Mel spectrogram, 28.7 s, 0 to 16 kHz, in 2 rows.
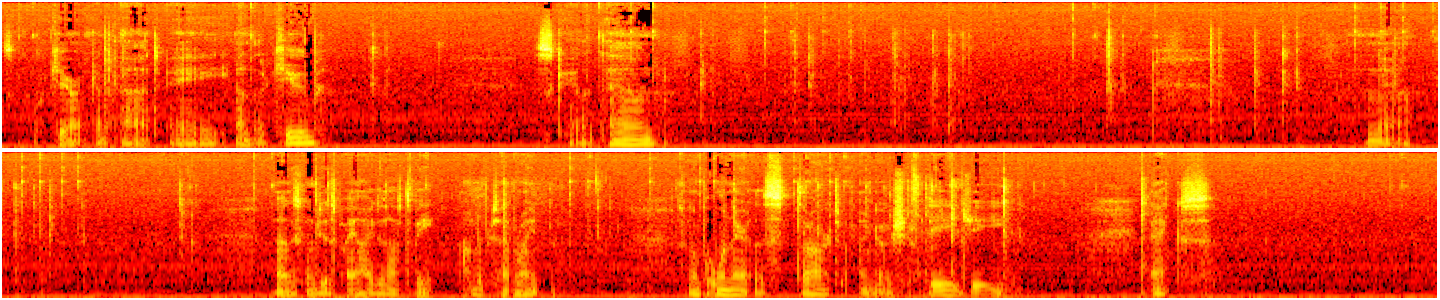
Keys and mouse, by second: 1.0 shift+a, 3.6 s, 6.9 KP_1, 9.3 g, 11.0 z, 12.1 KP_2, 12.8 KP_3, 16.1 r, 17.4 g, 19.3 KP_1, 23.5 shift+d, 23.8 g, 24.5 middle click.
